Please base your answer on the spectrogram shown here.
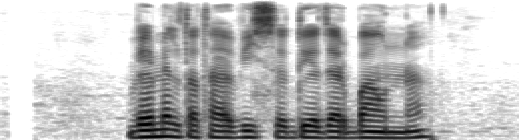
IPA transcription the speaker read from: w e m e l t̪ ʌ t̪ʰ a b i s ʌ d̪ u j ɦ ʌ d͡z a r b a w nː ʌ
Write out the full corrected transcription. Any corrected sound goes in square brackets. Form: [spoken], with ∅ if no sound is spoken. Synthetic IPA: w e m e l t̪ ʌ t̪ʰ a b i s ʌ d̪ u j ɦ ʌ d͡z a r b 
